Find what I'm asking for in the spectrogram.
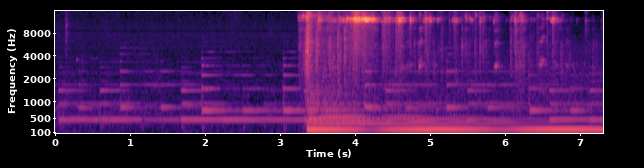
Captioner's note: gentle music; clanging continues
